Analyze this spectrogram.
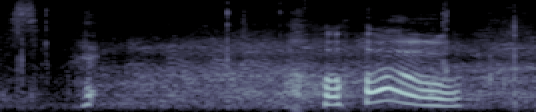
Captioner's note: audience laughing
